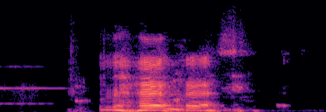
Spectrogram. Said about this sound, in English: I'm ringing the bell for Rosie. Boom.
